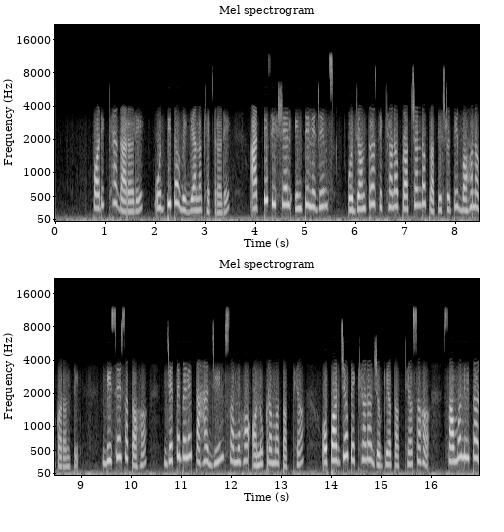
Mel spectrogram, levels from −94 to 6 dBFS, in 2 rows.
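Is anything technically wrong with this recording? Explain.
Yes. Across the whole speech clip the audio carries heavy Bluetooth SBC compression damage, likely from an SBC link running at a low rate. The damage points to roughly 48 kbps. With so few bits, the coder starves its upper sub-bands and quantises the rest coarsely. Nothing survives above about 11.9 kHz, the remaining treble flickers in and out, and a gritty, grainy noise with aliasing rides on the speech from start to finish.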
